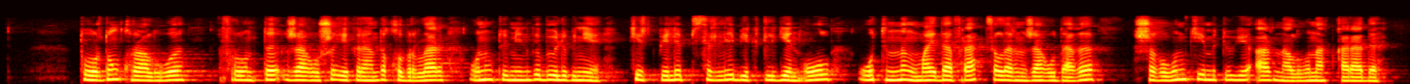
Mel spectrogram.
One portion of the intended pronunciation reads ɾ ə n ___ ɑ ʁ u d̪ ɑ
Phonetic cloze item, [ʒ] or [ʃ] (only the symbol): ʒ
